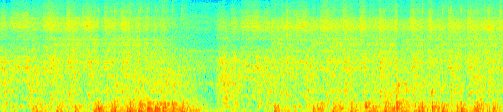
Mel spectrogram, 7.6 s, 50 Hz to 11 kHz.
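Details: Rebuilt high-compression turbo Mazda Miata after mechanical and base timing were set and the downpipe fitted: lumpy, stumbling idle that sounds down on cylinders; compression test showed 200 psi on some cylinders and zero on cylinder three.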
